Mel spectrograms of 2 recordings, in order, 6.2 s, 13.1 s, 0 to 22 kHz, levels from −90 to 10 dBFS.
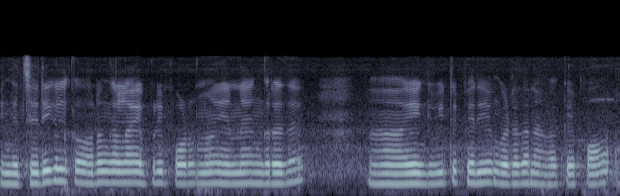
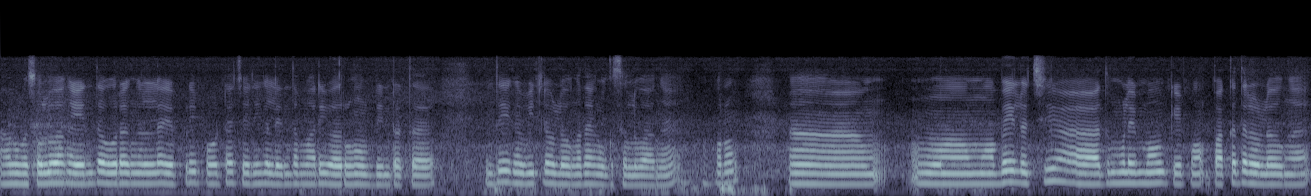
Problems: constant background noise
